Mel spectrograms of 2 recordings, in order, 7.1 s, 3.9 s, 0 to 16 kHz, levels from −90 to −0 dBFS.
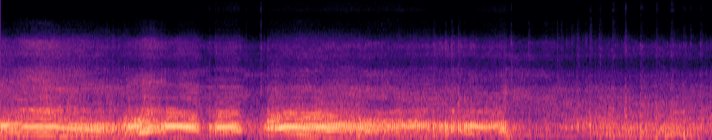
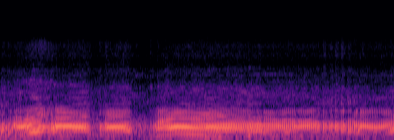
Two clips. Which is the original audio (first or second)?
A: second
